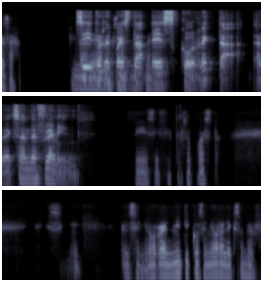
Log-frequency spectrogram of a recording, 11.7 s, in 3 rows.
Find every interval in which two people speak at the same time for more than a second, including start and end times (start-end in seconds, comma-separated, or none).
1.1-2.4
